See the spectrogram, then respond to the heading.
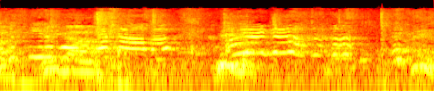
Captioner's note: foreign accent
